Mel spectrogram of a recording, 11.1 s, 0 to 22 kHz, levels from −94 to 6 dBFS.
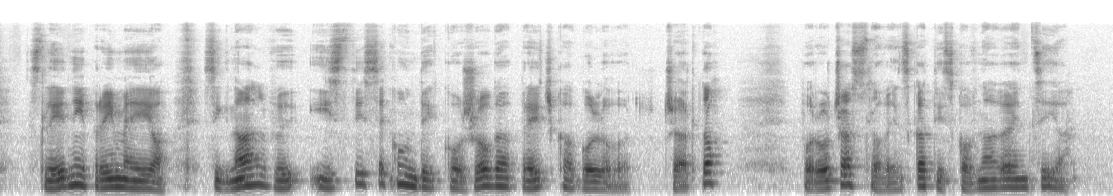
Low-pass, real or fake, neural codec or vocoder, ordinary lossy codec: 14.4 kHz; real; none; none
